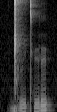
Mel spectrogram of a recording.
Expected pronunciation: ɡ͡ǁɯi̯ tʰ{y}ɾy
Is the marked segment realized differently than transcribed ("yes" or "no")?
no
